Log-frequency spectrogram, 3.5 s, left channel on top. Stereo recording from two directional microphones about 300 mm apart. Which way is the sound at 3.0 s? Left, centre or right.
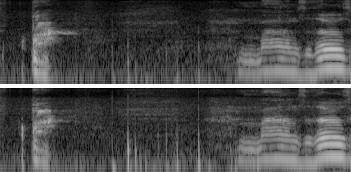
Right.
